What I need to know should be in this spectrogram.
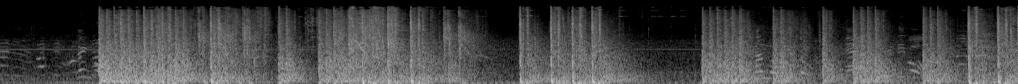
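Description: Rifles fire in rapid bursts close by, echoing indoors.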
